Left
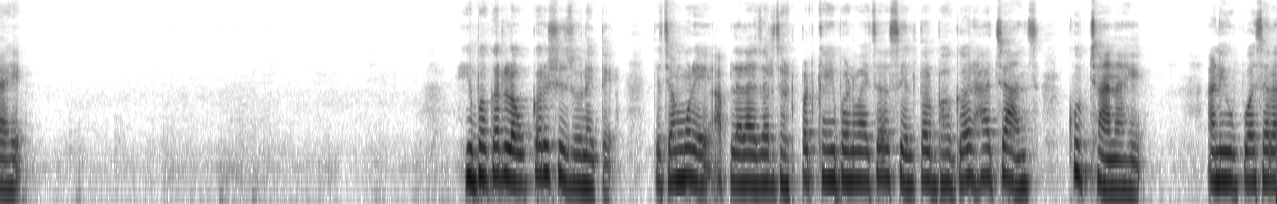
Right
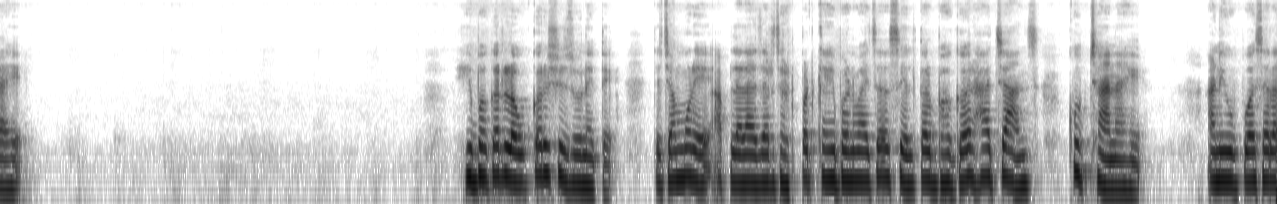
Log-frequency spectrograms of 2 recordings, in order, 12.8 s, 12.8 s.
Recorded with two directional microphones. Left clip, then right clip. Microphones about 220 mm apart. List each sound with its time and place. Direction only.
0.0 s speech: 10° right (ahead or behind)
4.3 s speech: 10° right (ahead or behind)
